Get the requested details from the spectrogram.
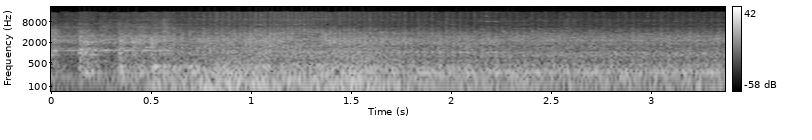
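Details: Mahindra Max BS6 diesel pickup after a snapped alternator/fan belt drained the battery, with the water pump replaced (myTVS part) and a loose battery cable fixed. The diesel cranks briefly, catches and settles to a steady even idle, no knocks or belt squeal. Normal start and idle after repair.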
